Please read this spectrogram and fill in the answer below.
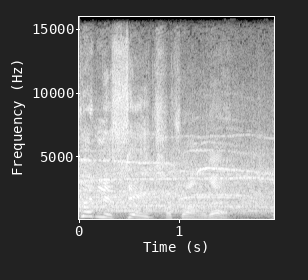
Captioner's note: crowd cheers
